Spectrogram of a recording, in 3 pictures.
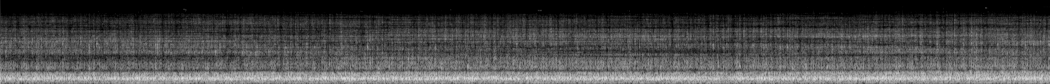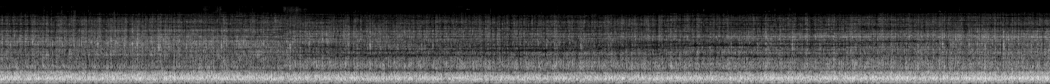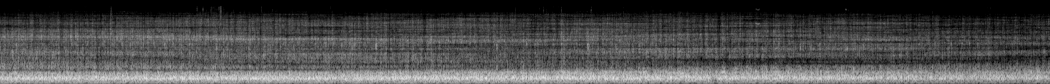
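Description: Motor and gear drivetrain of a Traxxas TRX-4 RC crawler running steadily at crawling speed, a continuous hum.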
